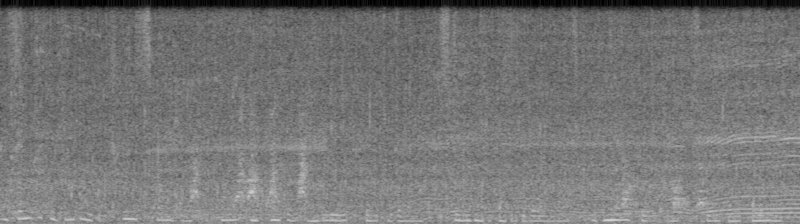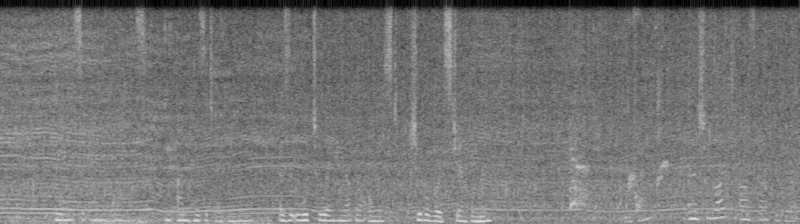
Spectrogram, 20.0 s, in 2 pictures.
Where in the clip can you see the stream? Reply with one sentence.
You can hear the stream from 0.0 to 19.9 s.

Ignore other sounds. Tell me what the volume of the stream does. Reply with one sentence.
The loudness of the stream stays about the same.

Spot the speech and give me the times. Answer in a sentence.
You can hear the speech from 0.0 to 9.9 s, from 10.7 to 16.3 s and from 17.8 to 19.9 s.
